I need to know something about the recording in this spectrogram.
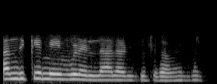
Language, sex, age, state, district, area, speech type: Telugu, female, 18-30, Telangana, Nirmal, rural, conversation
